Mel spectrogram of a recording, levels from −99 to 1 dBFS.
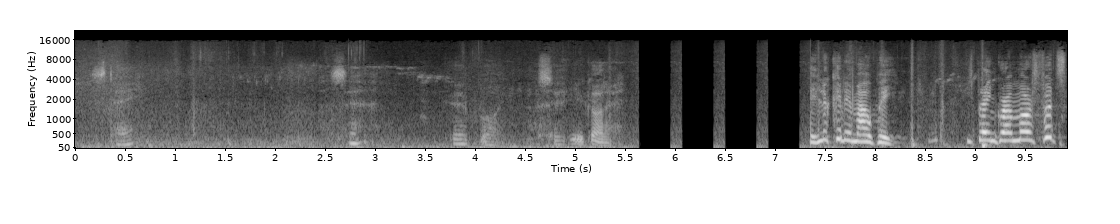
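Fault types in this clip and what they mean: Stutter with silent gaps, 5.64–7.36 s: a likely stalled stream replays a 104 ms fragment four times, each followed by 326 ms of digital silence.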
